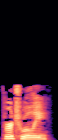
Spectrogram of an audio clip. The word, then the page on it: virtually: American English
